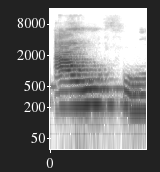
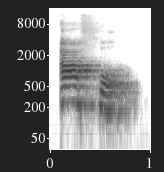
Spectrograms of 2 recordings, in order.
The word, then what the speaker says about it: awful: next one we have awful we don't say aul no awful so let's see if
